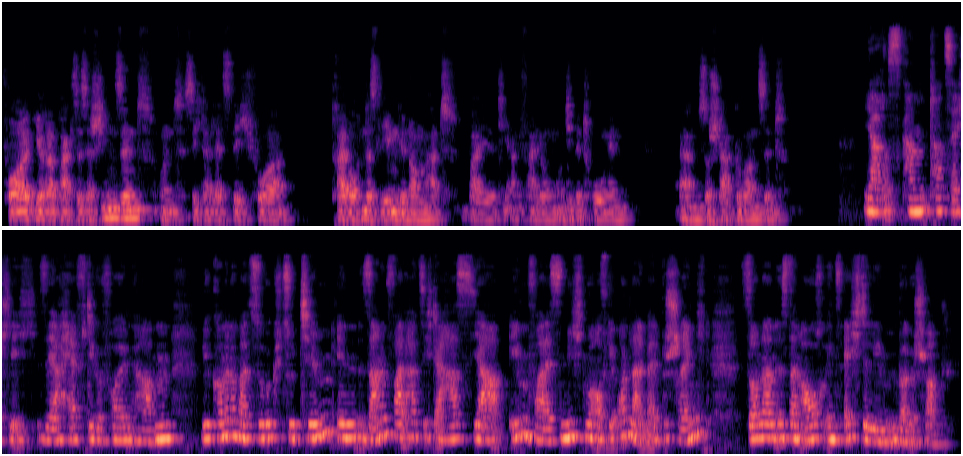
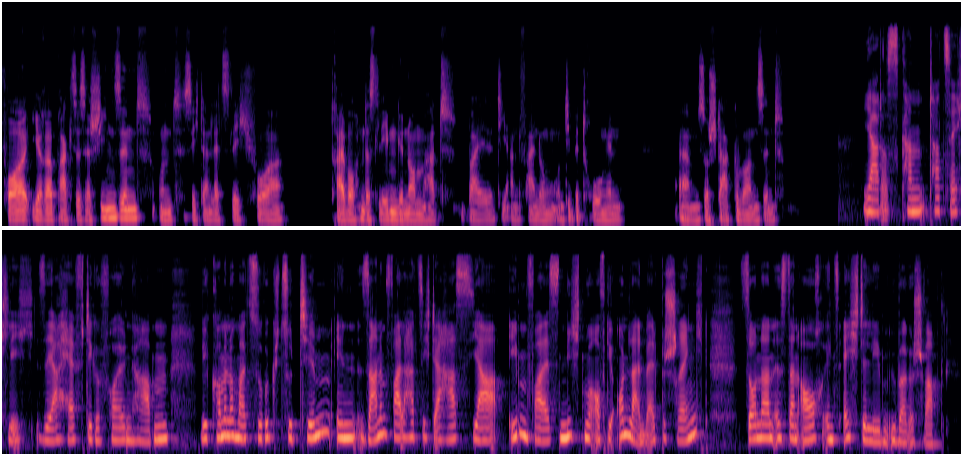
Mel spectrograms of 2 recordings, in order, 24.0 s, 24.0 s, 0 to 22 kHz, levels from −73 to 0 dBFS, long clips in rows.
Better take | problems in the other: second | off-mic speech; far // room echo; slight; dies away in 0.2 s

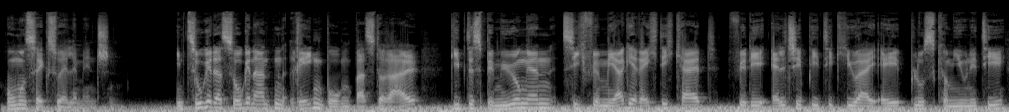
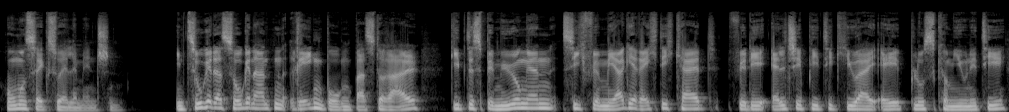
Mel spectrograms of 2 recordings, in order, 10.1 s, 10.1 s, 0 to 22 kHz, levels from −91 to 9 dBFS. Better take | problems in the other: second | low rumble; noticeable; throughout; 15 dB below the speech

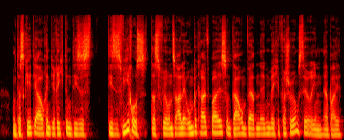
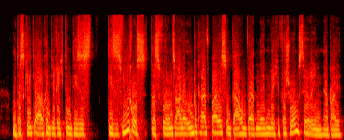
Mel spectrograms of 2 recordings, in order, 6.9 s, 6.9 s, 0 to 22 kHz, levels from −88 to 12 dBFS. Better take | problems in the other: first | distortion; heavy; 24% of the sound clipped

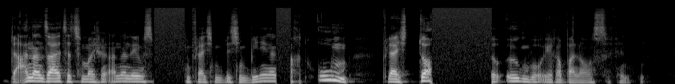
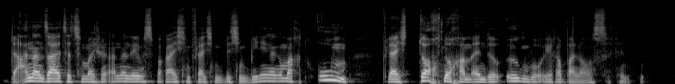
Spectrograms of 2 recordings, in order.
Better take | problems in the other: second | audio cutting out; filled with static; at 1.5 s, at 3 s and at 4.5 s for 0.5 s

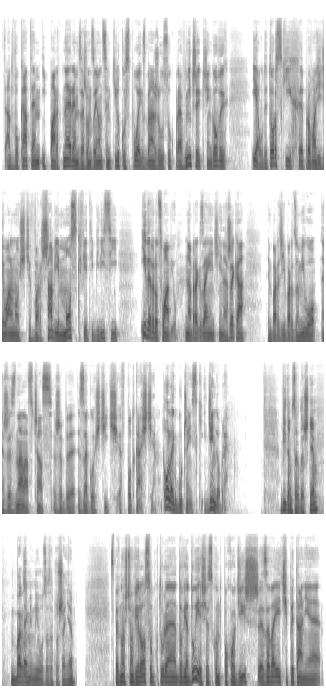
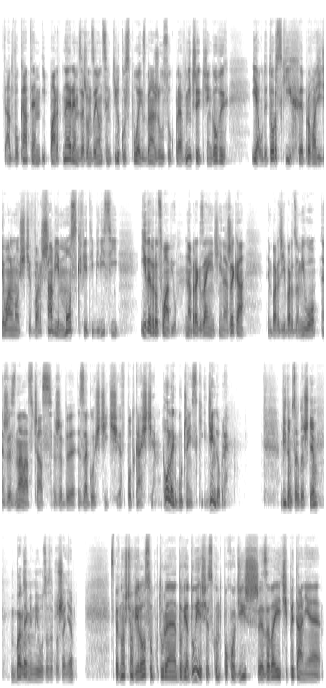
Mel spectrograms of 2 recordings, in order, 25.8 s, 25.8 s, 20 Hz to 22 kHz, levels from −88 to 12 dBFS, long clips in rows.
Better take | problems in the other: first | thin; somewhat; fading below 300 Hz

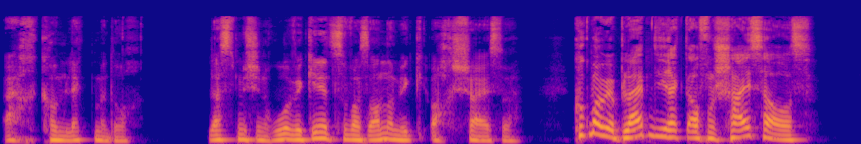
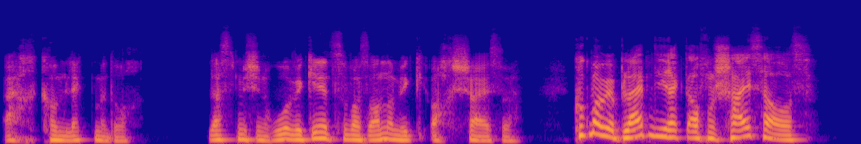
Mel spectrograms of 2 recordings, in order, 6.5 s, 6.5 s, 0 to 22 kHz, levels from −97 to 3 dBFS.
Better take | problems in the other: first | muffled; very; fading above 3.5 kHz

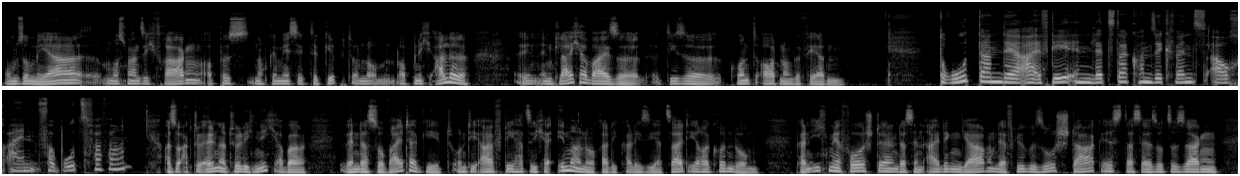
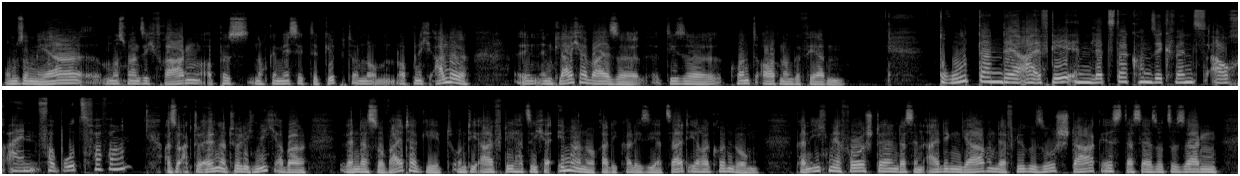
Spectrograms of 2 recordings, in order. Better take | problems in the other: first | distortion; slight; 10% of the sound clipped

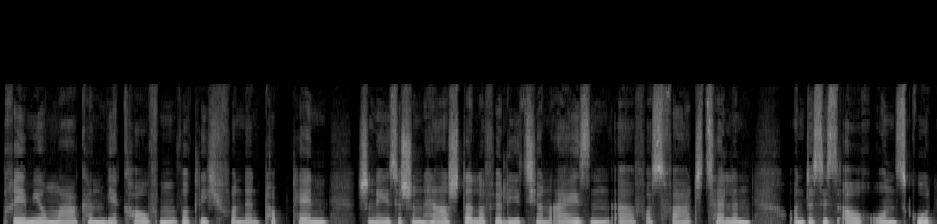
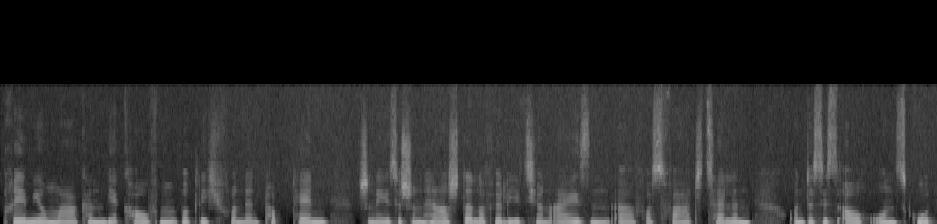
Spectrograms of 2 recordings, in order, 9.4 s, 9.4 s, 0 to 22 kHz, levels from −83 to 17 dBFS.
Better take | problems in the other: first | hiss; faint; throughout; 20 dB below the speech

